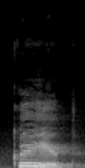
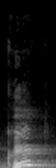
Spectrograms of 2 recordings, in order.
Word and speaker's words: кит: Отже це М'який приголосний у слові кит який перший звук Ми чуємо кит к ми вимовляємо і чуємо твердо Отже це твердий приголосний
